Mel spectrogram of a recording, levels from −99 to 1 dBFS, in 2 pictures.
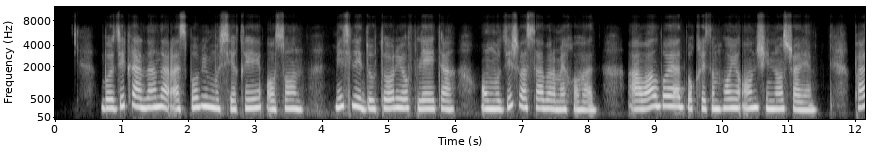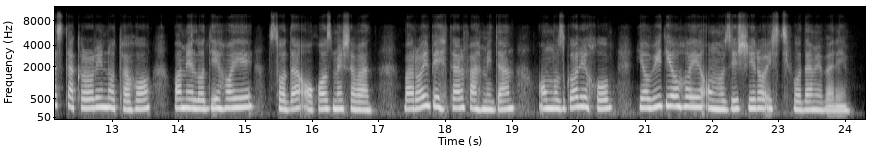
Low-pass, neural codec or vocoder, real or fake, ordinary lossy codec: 7.2 kHz; none; real; Opus, 16 kbps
